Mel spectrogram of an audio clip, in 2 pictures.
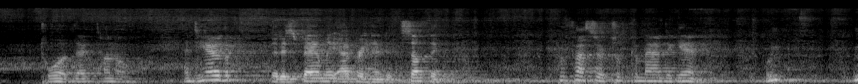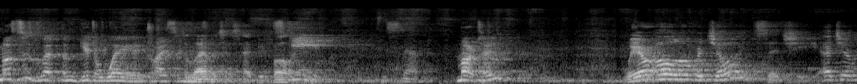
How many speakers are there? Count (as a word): two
